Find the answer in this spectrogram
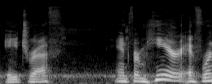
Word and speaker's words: href: can say href that stands for hypertext reference or it's typically just pronounced href and from here if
